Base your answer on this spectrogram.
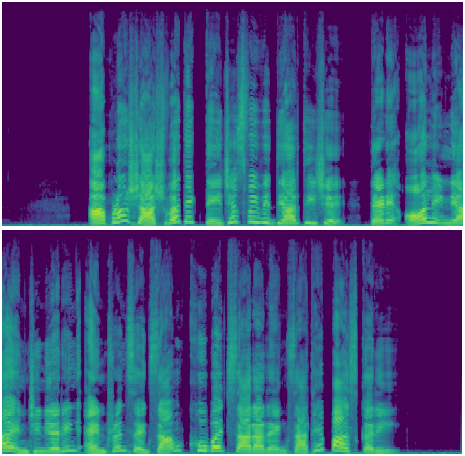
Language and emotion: Gujarati, happy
